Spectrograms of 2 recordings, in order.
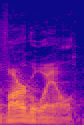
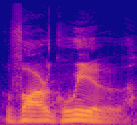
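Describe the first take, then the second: First: The name is pronounced the English way. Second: The name is pronounced the French way. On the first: "Maybe it's a" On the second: "I'm thinking of it in a French way, like"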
